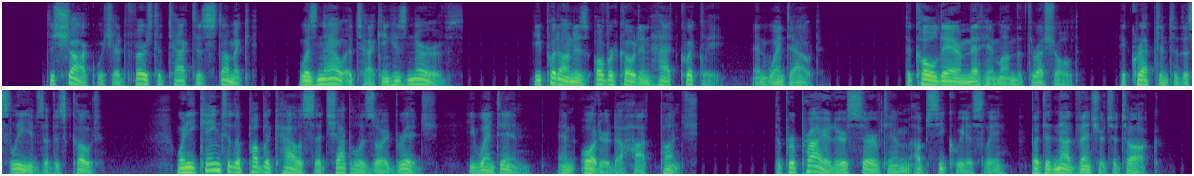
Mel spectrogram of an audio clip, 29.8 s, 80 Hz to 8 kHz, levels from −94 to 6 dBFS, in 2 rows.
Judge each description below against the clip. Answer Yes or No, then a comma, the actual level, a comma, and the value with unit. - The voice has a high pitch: No, very low, 95 Hz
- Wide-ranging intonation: Yes, wide, 7.4 semitones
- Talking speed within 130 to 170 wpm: Yes, average, 140 wpm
